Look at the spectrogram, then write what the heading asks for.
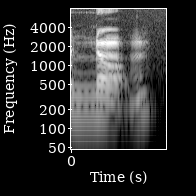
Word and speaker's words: gnome: And I already have a C for comb, M for merge, N for gnome, which starts with a G, but it sounds, well, it's silent.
